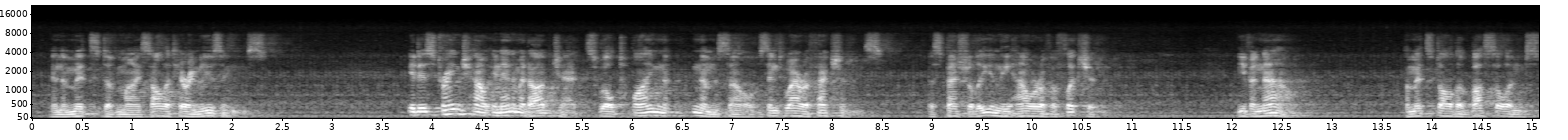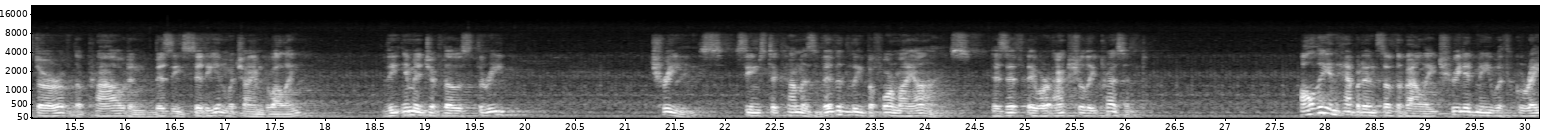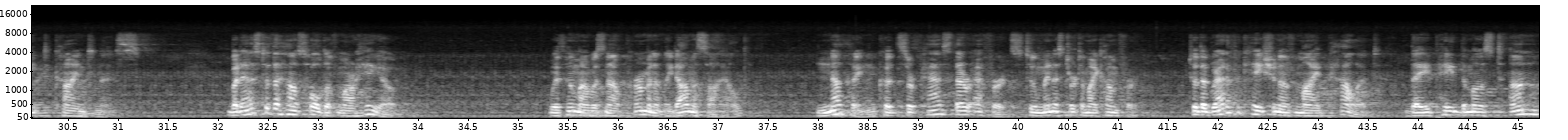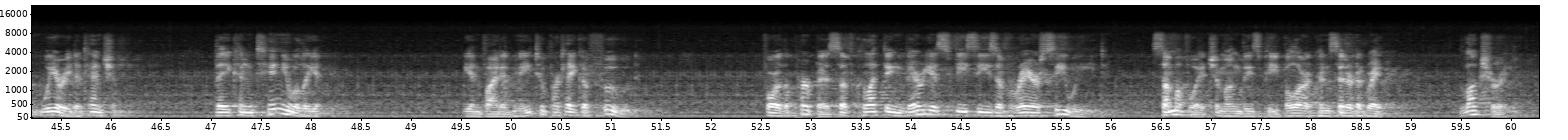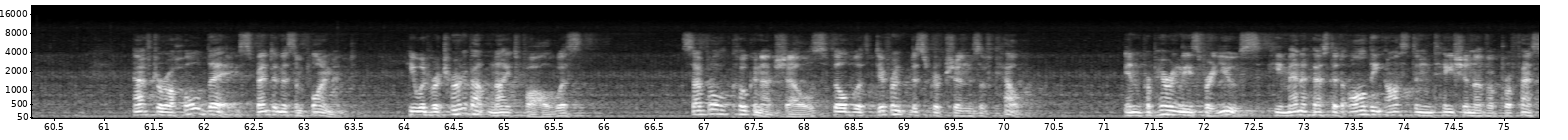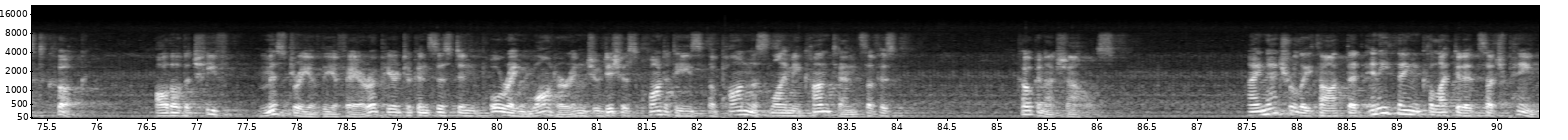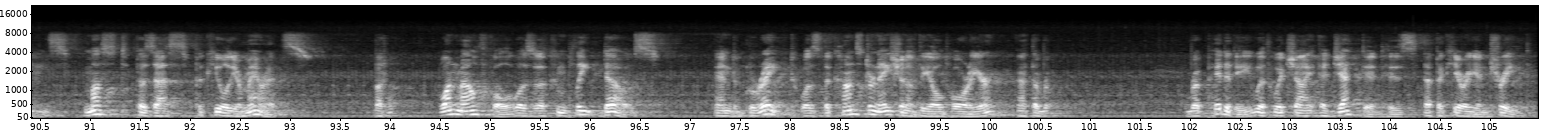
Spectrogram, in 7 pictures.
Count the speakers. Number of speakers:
1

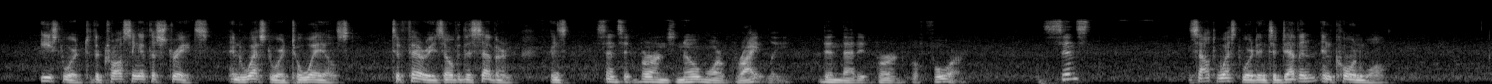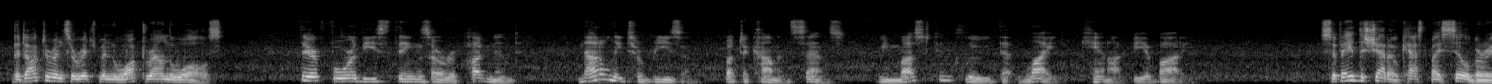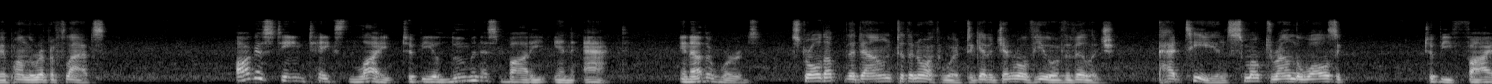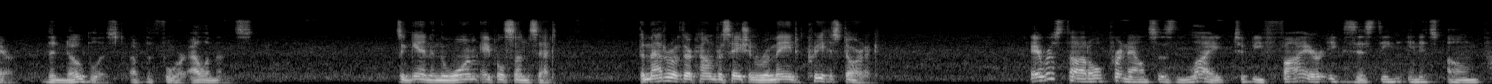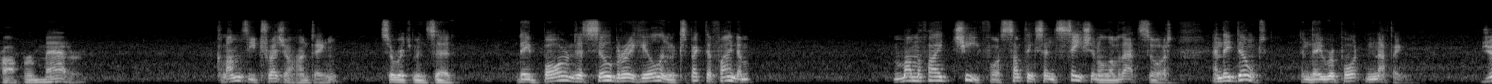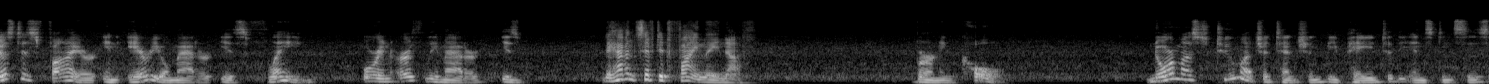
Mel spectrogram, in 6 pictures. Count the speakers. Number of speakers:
2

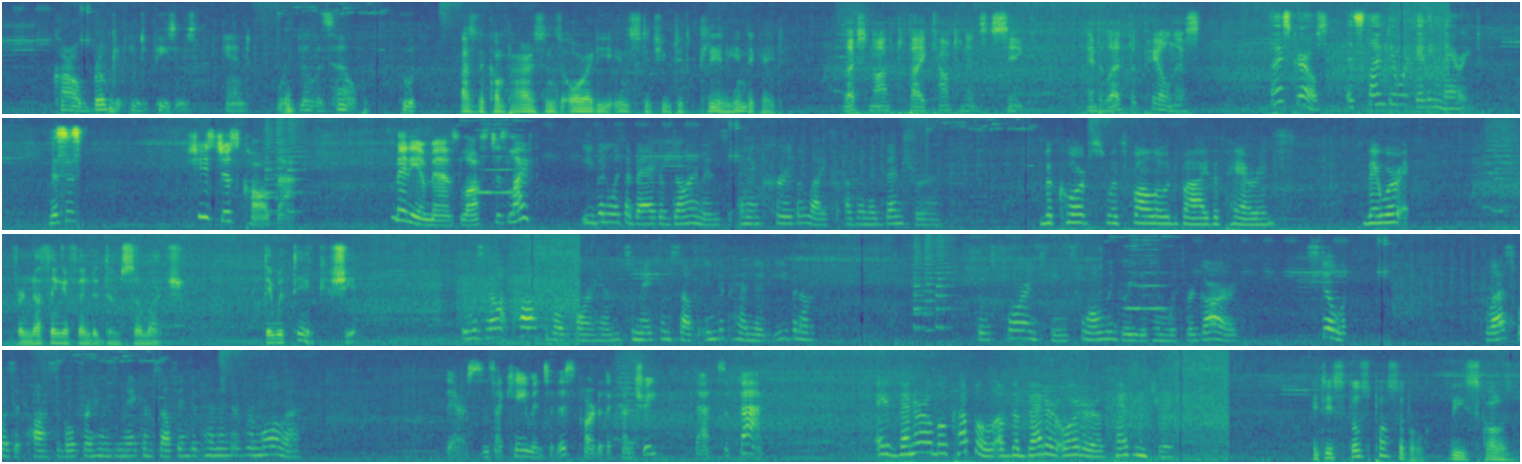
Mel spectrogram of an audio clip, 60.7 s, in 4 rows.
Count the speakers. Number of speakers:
8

